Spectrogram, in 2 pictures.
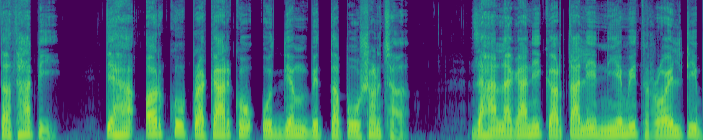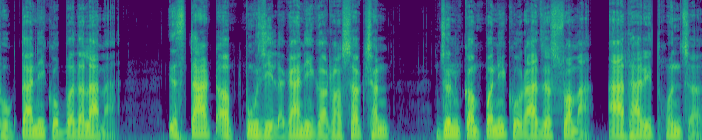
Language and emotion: Nepali, neutral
